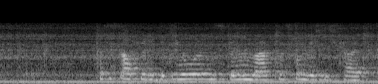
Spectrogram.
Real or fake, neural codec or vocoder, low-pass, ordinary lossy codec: fake; vocoder, 44.1 kHz, 128 mel bands every 256 samples, BigVGAN v2; 7.2 kHz; AAC, 32 kbps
